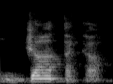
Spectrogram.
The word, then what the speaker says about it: Jataka: I mean, Natar, or how do you pronounce that? Nyata. N-A-T-A. Nyataka. Nyataka. Is it related to birth? Oh, that's Jataka.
